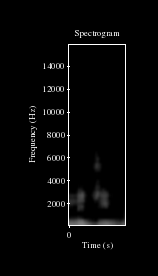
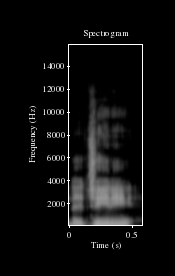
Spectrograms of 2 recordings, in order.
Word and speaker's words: Najimy: Kathy Najimy. Najimy. How do you spell that? Najimi. Najimy? Najimy. Okay. I thought you were saying like Nagini, like the snake from Harry Potter.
